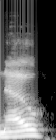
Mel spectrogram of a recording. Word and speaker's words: Ngo: They also return Ashton No, NGO. It's pronounced no at long snapper.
